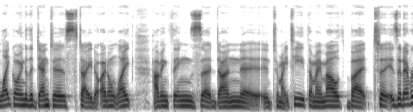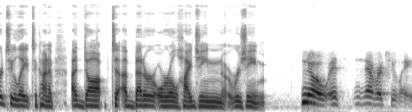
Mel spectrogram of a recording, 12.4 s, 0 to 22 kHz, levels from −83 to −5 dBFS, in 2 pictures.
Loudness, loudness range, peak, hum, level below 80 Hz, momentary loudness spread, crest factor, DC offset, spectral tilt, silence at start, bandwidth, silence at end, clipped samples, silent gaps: -20 LUFS; 2 LU; -2 dBFS; none; -62 dBFS; 6 LU; 18 dB; under 0.1%; -5.5 dB/octave; 0 s; 19 kHz; 0 s; under 0.1%; none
